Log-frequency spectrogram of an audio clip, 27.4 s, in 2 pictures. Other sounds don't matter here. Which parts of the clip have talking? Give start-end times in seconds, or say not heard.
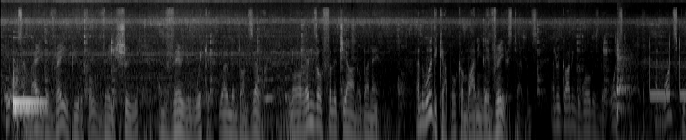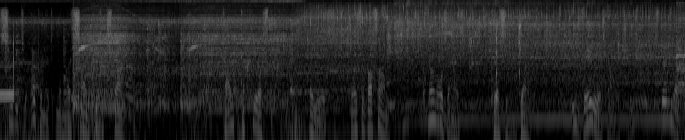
0.1-16.4, 18.1-21.6, 22.2-24.4, 25.1-27.3.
